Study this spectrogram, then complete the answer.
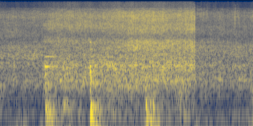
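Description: Tomatoes and onions sautéing with a pinch of salt in a pan for an agathi keerai stew, a steady close sizzle broken by a few soft stirring scrapes.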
